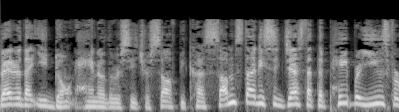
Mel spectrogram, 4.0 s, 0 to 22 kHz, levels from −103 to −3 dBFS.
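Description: From start to finish the speech sounds rough and grainy, with a hiss-like haze filling the gaps between the harmonics and a top band that sounds thin and somewhat synthetic. This damage is plainly audible and is likely low-delay AAC compression of the AAC-ELD kind. Its short frames resolve pitch harmonics poorly, and with few bits to spare, which fits a rate around 32 kbps, the encoder fills detail with noise.

At 3.47 to 3.50 s the sound briefly fades out and back in, leaving a brief dip. This is AAC frame loss with muting. The audio fits one lost frame of about 20 ms that the decoder replaced with silence, zeroing its spectrum. The overlapping windows on either side then smear that gap into a gentle dip rather than a hard cut.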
